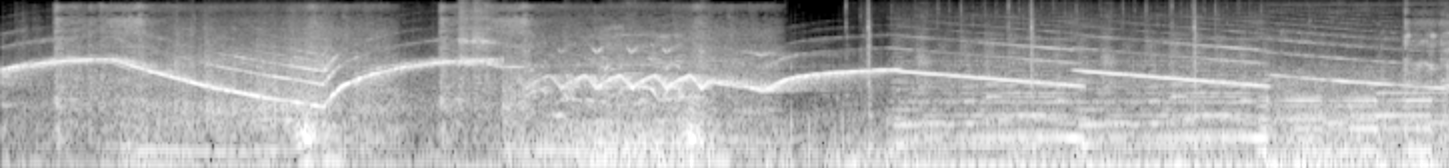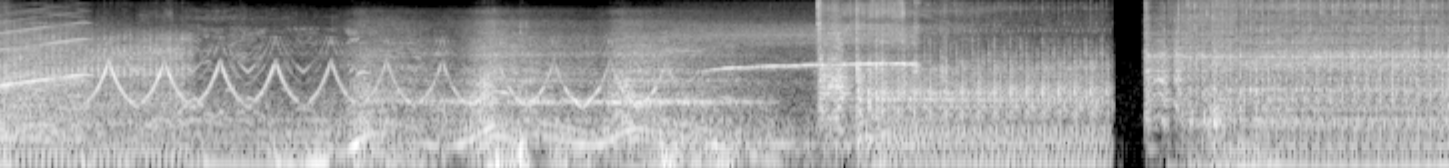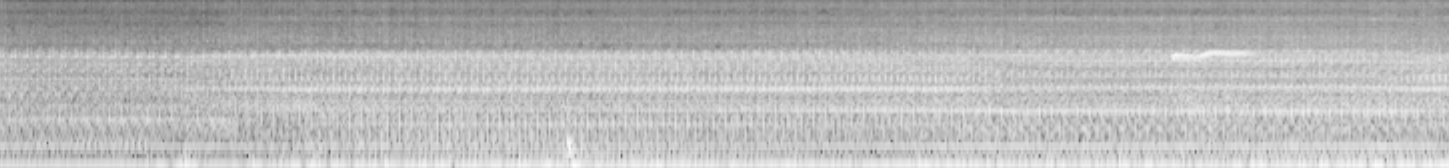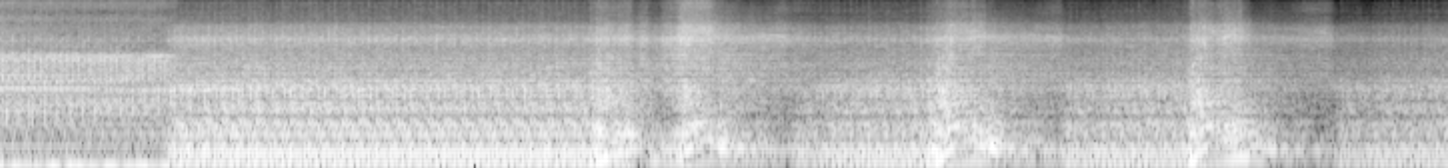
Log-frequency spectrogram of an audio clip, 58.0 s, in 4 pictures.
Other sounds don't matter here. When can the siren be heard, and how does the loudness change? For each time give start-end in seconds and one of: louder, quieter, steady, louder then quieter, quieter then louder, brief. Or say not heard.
0.0-23.7 quieter.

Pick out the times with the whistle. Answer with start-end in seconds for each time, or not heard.
40.6-41.5.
